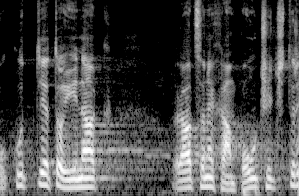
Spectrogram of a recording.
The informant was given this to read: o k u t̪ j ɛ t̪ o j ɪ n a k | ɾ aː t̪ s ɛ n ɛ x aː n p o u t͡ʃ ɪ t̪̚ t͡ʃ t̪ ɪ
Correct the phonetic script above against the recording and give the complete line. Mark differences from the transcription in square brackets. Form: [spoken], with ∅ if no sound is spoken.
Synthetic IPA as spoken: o k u t̪ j ɛ t̪ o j ɪ n a k | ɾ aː t̪ s ɛ n ɛ x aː [m] p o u t͡ʃ ɪ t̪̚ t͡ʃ t̪ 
